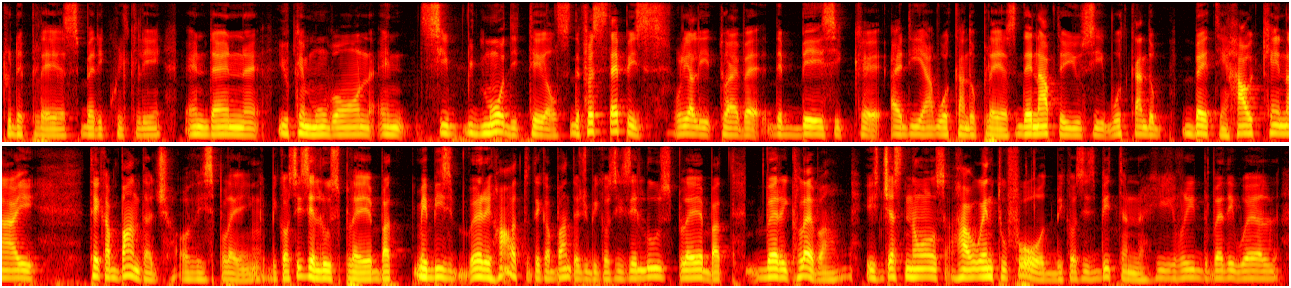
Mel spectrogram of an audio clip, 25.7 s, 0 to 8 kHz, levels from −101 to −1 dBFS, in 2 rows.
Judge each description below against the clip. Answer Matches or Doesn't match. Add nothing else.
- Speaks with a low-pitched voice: Matches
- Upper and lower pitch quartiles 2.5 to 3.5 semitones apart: Matches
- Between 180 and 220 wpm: Matches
